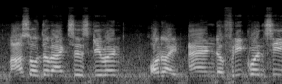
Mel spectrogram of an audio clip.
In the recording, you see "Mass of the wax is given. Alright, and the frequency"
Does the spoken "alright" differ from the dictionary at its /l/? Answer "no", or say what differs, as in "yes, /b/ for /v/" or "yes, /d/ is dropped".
no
